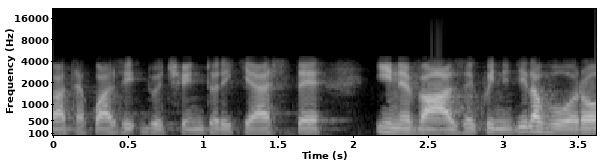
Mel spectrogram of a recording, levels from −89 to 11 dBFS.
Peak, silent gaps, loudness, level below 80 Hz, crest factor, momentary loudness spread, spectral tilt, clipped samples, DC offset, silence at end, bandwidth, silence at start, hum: -4 dBFS; none; -22 LUFS; -66 dBFS; 18 dB; 11 LU; -2.5 dB/octave; under 0.1%; under 0.1%; 0 s; 4.7 kHz; 0 s; none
